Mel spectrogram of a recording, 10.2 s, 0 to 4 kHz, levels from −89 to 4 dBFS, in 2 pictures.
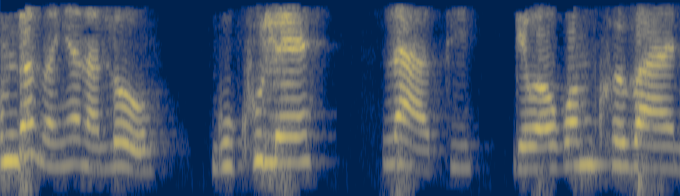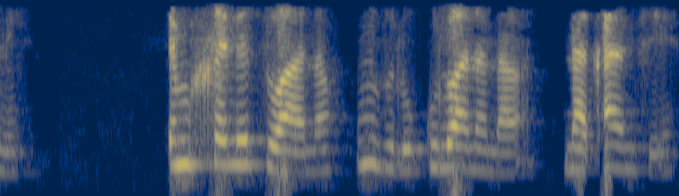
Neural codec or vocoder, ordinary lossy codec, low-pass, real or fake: none; MP3, 24 kbps; 3.6 kHz; real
